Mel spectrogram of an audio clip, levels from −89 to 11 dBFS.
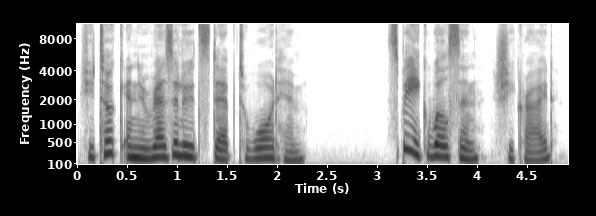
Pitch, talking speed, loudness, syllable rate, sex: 200 Hz, 135 wpm, -20 LUFS, 4.5 syllables/s, female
